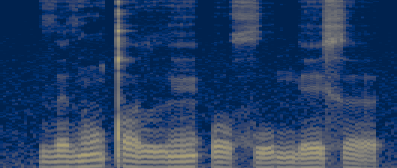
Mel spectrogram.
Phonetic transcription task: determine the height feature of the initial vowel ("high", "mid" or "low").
low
